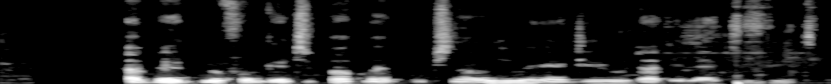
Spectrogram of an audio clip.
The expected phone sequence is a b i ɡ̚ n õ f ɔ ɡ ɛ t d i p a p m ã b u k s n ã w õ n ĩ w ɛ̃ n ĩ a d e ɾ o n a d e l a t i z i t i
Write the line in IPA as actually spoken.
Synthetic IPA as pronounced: a b ɛ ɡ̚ n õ f ɔ ɡ ɛ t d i p a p m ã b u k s n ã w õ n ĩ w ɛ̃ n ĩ a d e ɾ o d a d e l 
